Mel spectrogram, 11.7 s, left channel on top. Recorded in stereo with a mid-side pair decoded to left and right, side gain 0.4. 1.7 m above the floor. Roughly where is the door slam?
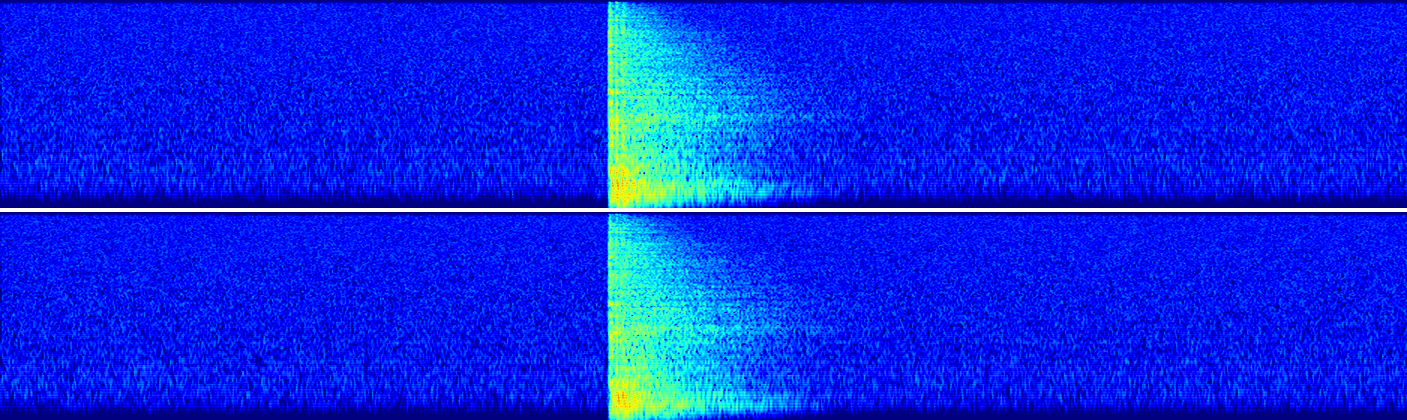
Ahead left.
